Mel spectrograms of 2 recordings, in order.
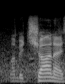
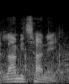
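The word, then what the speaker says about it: Lamichhane: Can you tell us in Nepal what is the correct pronunciation of his last name? It's Sandeep Lamichani. Lamichane, so Lamichane. It's a ch, not yeah, a sh. Yeah, yeah, Lamichane.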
